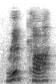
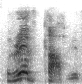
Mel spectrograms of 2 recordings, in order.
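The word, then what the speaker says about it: רבקה: hey is your h so it reads rip ripcock but it actually is pronounced rivka rivka is the name of rebecca what a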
